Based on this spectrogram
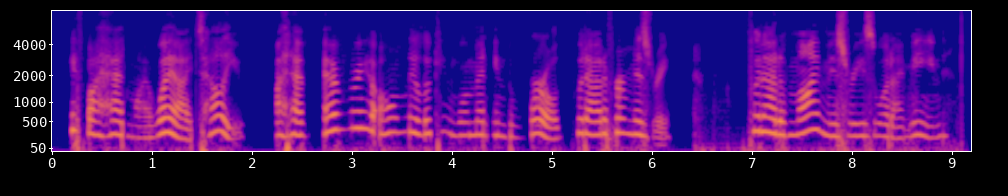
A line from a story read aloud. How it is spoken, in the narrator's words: he threatened with hissing emphasis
